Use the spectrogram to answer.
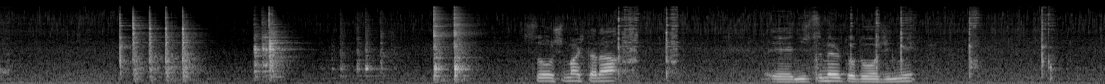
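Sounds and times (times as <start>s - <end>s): utensil scraping frying pan: 6.0s - 7.0s, 8.1s - 10.7s.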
